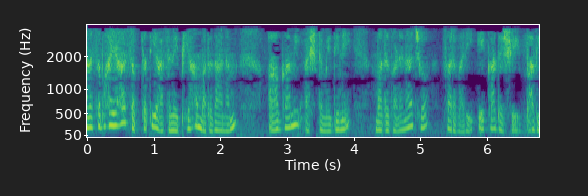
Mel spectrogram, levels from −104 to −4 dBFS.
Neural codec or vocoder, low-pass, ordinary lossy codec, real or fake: none; 3.6 kHz; MP3, 24 kbps; real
